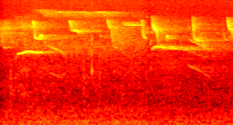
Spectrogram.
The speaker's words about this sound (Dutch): Ja maar, ja, maar dat zijn roofvogels, hè. Dat zijn moeilijke geluiden, hoor. Die moet je erbij zien, hè. Zeker als het eh, om, om, takkelingen gaat. Hè. Dus dat zijn dan jonge vogels eigenlijk die, die bijna uit gaan vliegen.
